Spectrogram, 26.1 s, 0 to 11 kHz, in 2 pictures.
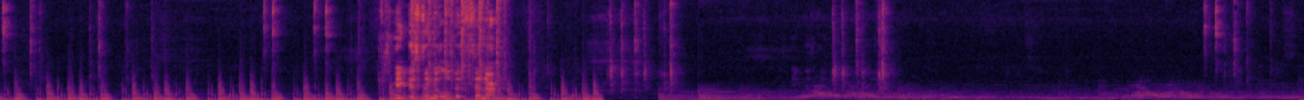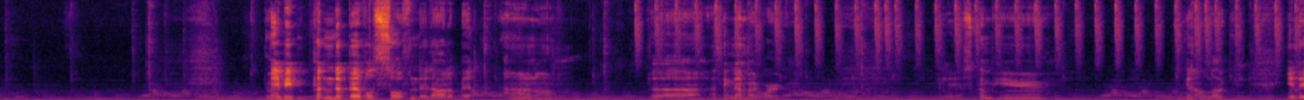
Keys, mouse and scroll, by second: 0.4 shift+middle click, 1.3 middle click, 2.7 click, 3.3 click, 4.1 ctrl+KP_Add, 4.3 ctrl+KP_Add, 4.6 ctrl+KP_Add, 4.8 ctrl+KP_Add, 5.1 ctrl+KP_Add, 6.1 s, 6.4 shift+z, 8.3 s, 12.5 shift+middle click, 13.8 shift+middle click, 14.7 middle click, 15.9 scroll up 1, 16.4 scroll up 1, 16.7 shift+middle click, 17.5 shift+middle click, 18.0 middle click, 18.6 shift+middle click, 19.2-19.7 scroll down 3, 19.8 shift+middle click, 20.6 middle click, 21.1 shift+middle click, 21.8 middle click, 22.2 scroll down 1, 22.7 middle click, 23.7-24.9 shift+middle drag, 25.1 middle click, 25.6 shift+middle click.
